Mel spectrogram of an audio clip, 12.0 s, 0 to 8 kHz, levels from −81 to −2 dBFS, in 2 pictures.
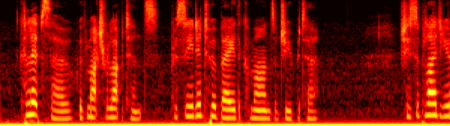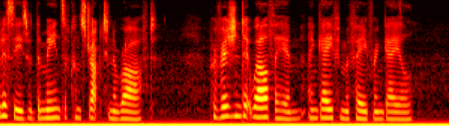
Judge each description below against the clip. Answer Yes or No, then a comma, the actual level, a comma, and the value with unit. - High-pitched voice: Yes, high, 200 Hz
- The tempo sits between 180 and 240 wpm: No, average, 160 wpm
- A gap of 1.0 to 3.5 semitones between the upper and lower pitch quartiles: No, average, 4.0 semitones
